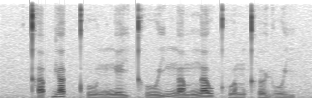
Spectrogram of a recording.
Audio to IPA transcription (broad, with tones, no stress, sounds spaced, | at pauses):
kʰ ɐ˨˥ p̚ j ɐ˥ k̚ pʰ uː˨˩ n ŋ e˨˧ j kʰ uː˨˥ j ŋ ɐ˧ m n̪ ɐ˥ w kʷʰ ɐ˨ m kʰ ɵ˨˩ ɥ uː˨˩ j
